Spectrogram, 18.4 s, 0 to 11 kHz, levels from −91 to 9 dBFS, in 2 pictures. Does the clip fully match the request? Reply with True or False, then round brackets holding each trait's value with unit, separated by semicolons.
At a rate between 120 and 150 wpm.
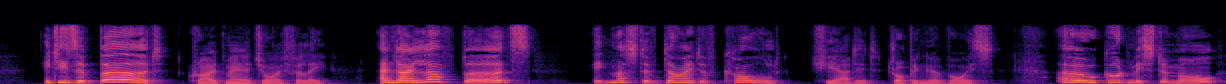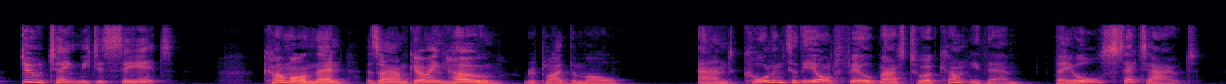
False (185 wpm)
